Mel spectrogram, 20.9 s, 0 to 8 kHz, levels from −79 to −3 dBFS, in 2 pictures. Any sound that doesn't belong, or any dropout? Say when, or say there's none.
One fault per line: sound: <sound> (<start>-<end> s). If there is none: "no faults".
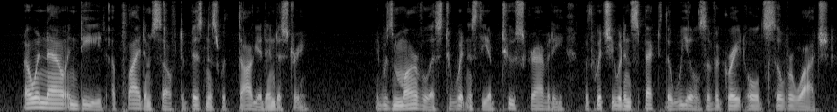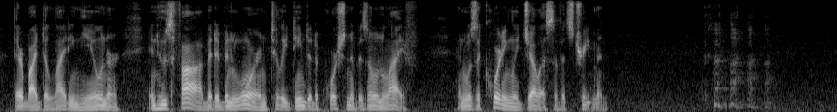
sound: laugh (19.3-20.3 s)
